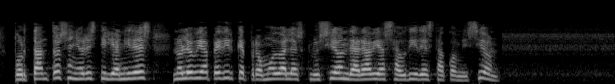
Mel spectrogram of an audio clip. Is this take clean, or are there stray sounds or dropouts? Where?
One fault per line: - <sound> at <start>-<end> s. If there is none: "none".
none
